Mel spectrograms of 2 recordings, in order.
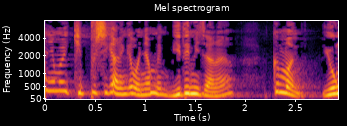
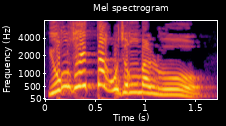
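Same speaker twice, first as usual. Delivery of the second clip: much higher, loud, slow exasperated shout; angry father; 8 semitones higher, 7 dB louder than usual. Acted. Father furious that his son won't believe he's forgiven, shouting. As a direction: shout it like you've said it a hundred times. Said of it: "얼마나 화가 나겠어요".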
